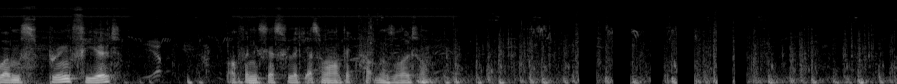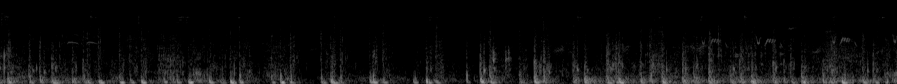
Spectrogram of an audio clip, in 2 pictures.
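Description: A horse gallops with quick, steady hoofbeats.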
